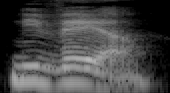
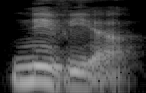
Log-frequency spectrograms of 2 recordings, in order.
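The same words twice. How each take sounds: First: It is said with a German pronunciation. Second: It is said with an English pronunciation. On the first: "In German, this is pronounced Nivea" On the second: "In English, we say Nivea"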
